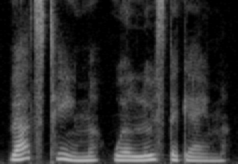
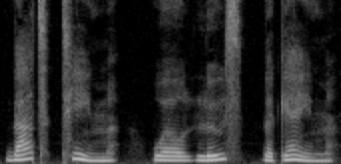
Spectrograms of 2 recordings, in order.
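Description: First: Said in the usual way. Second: Very slow, phrase-by-phrase model reading; deliberate, unhurried demonstration with pauses; slow read-along. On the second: Shown as a demonstration. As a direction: space the words out for learners to follow. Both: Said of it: "跟着我慢读一遍".

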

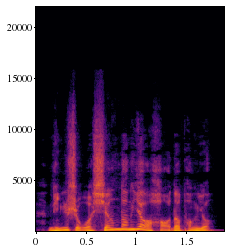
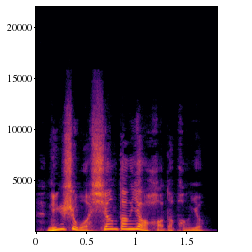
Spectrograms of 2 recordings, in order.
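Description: First: Said in the usual way. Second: Sneering, rising on 要, pitched higher; curled lip. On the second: A narrator's reading. Albert repeats to Beauchamp with a sneer, scornful rising tone. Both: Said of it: "撇起嘴唇又说".

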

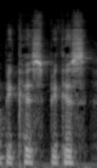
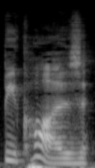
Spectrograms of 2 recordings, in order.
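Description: First: "because" as "bikəz", schwa in the second syllable; weak-form "because"; weakened vowel. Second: "because" with a full "aw" vowel, drawn out; strong-form "because". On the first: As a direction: reduce "because" to a light quick word. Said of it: "o也弱化成倒一字的呃". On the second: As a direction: say "because" carefully, unreduced. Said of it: "在这里o也弱化成". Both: Shown as a demonstration.

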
